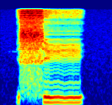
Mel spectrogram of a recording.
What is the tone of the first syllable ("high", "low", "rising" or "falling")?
low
